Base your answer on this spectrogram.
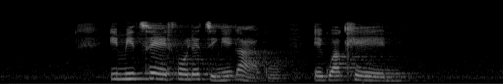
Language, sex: Swati, female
